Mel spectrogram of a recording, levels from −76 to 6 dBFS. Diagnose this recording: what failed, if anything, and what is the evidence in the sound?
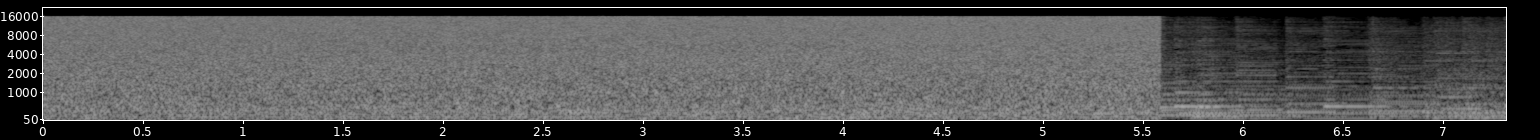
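The fault is a wrong sample width at the sample-format conversion stage. From 0 to 5.59 s, loud noise buries the sound, which is slowed to about two-thirds speed with lowered pitch. This fits packed 24-bit data read as 16-bit, mixing bytes across samples.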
